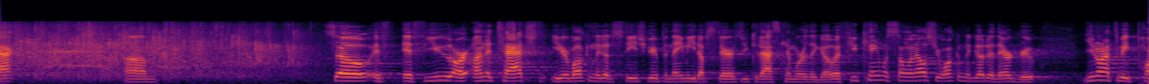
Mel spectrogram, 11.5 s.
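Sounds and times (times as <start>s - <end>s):
church audience clapping: 0.0s - 3.3s
speech: 1.2s - 1.8s, 3.3s - 11.4s.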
